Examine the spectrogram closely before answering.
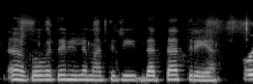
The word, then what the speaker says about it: Dattatreya: The pronunciation is Dattatreya. How to pronounce it for me, please? You said it right, Govardhanila Mataji, Dattatreya. Oh, it's right, Dattatreya. Okay, okay. I thought I was pronouncing it wrong.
